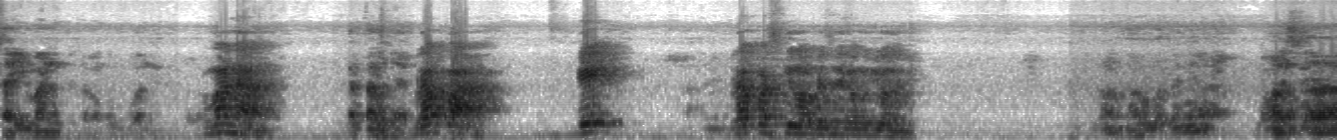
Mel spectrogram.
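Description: A man speaks nearby in a low, hesitant voice, in short bursts.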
